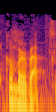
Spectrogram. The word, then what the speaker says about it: Cumberbatch: Cumberbatch. – Cumberbatch.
